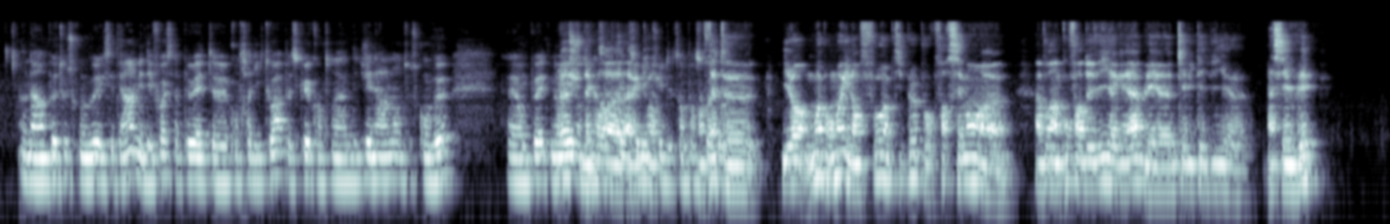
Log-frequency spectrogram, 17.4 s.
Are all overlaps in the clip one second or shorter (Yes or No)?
No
